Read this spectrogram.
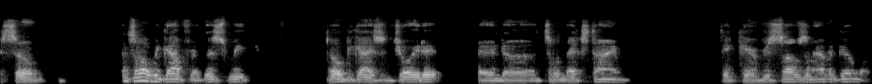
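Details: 47-year-old man, laryngectomee since laryngectomy in 2019, speaking with an electrolarynx that took about a year to get familiar with; electrolarynx speech.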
